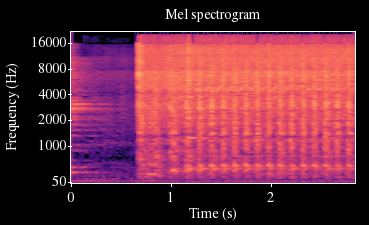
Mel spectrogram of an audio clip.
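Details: Tata Intra V10 BS6, check-engine and OBD lights blinking: starter cranks steadily about three beats a second but never fires; crank no-start, a missing line was found.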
